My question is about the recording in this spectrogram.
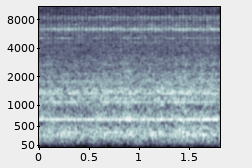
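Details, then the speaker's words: Machining a part for a 1946 Harley knucklehead motor rebuild: steady high-pitched cutting hiss with a faint even tone and no chatter, cutter barely touching the work before a slightly heavier pass. "I can hear it's barely touching at all a little heavier right there"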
